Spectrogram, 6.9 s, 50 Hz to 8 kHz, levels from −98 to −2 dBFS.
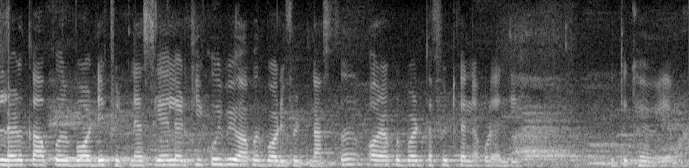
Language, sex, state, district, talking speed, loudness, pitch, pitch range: Garhwali, female, Uttarakhand, Tehri Garhwal, 200 wpm, -17 LUFS, 220 Hz, 215-225 Hz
